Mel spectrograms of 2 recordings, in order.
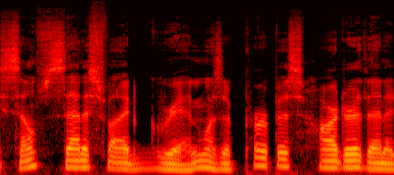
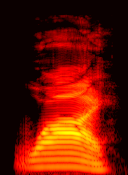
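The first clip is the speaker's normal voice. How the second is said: louder, sharp demand; 4 semitones higher, 13 dB louder than usual. A narrator's reading. Narrator challenges Fraser.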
